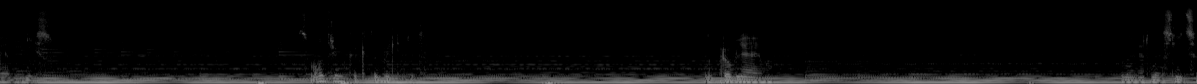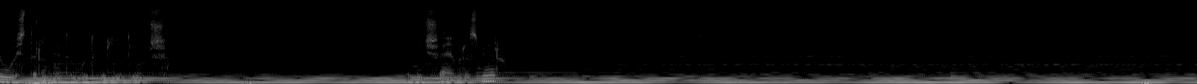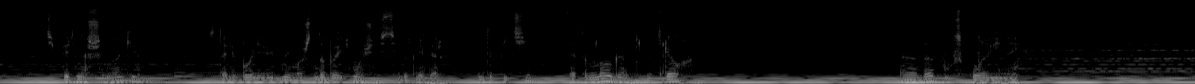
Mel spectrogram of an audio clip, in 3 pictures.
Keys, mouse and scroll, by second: 0.7 KP_0, 2.2 click, 2.8-3.2 shift+middle drag, 3.8-4.6 drag, 5.3 r, 5.4 z, 10.0 click, 10.8 scroll down 1, 11.1-11.5 middle drag, 11.6-12.2 scroll down 3, 12.2 r, 12.2 z, 12.8 click, 13.5 click, 13.8 scroll up 1, 14.3 r, 14.4 z, 15.5 click, 16.5-18.0 drag, 18.9 KP_0, 20.5 click, 20.9 scroll up 2, 23.3 r, 23.4 z, 25.6 click, 26.7-28.3 drag, 29.3-30.8 drag, 32.8-34.8 drag.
